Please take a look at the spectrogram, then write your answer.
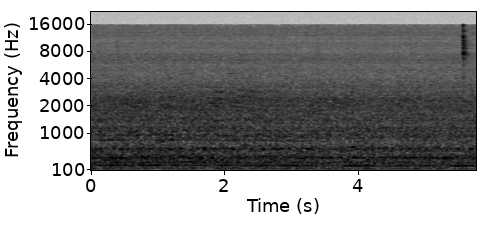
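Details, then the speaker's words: MSI RX 480 Armor OC 8GB graphics card fans; quiet, steady airy whoosh with a faint low hum, no rattles, clicks or bearing growl; normal fan noise. "at this point let's go ahead and take a listen to Fan noise"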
